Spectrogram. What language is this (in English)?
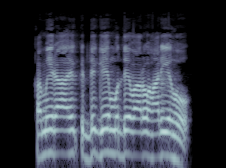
Sindhi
